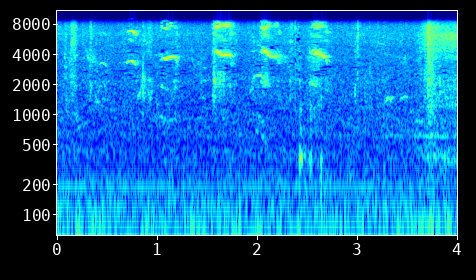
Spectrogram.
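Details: Week-old Reeves's pheasant chicks fighting at a pheasant nursery give thin, high, squeaky peeps in short scattered bursts over a steady low hum and faint rustling.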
